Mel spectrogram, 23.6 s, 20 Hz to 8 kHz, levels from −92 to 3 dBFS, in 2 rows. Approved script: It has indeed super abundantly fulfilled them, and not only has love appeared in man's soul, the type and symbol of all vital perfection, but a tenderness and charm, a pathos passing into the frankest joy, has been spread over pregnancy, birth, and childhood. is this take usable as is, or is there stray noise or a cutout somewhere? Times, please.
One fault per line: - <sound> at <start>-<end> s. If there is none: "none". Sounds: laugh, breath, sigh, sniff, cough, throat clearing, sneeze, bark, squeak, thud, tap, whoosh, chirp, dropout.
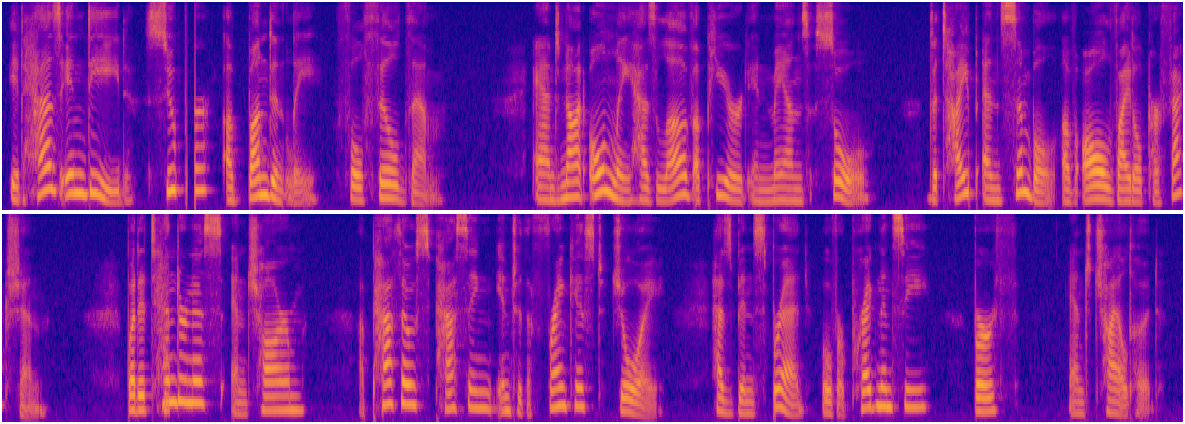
- dropout at 1.8-1.9 s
